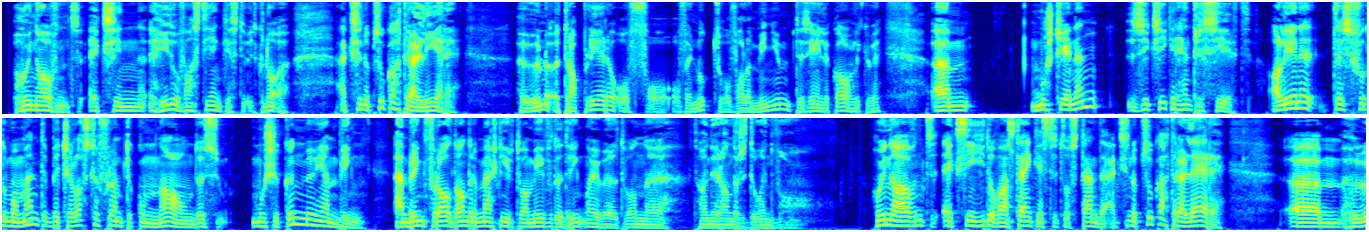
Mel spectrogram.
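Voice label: flemish male narration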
